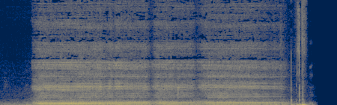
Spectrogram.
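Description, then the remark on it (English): A power drill whirs steadily and loudly for about five seconds, its motor pitch holding with slight dips, then winds down with a brief clunk before stopping. “Well, let's take a quick break, and then you, me, and the drill can talk a little bit more about that.”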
